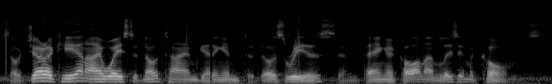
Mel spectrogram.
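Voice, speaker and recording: An actor with an American accent playing a stern, upright lawyer-rancher, firm and measured, in an old radio Western. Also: male voice, on the low side, animated, dark tone, soft background music, close to an everyday voice. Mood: serious. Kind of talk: old-time radio Western acting and narration. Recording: noisy vintage radio recording.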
